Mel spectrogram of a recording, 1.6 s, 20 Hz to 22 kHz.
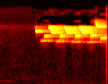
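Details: European goldfinch, 2023, giving one sustained, tinkling trilled phrase of about a second, with layered high notes in a steady stream, ending abruptly with a click.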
